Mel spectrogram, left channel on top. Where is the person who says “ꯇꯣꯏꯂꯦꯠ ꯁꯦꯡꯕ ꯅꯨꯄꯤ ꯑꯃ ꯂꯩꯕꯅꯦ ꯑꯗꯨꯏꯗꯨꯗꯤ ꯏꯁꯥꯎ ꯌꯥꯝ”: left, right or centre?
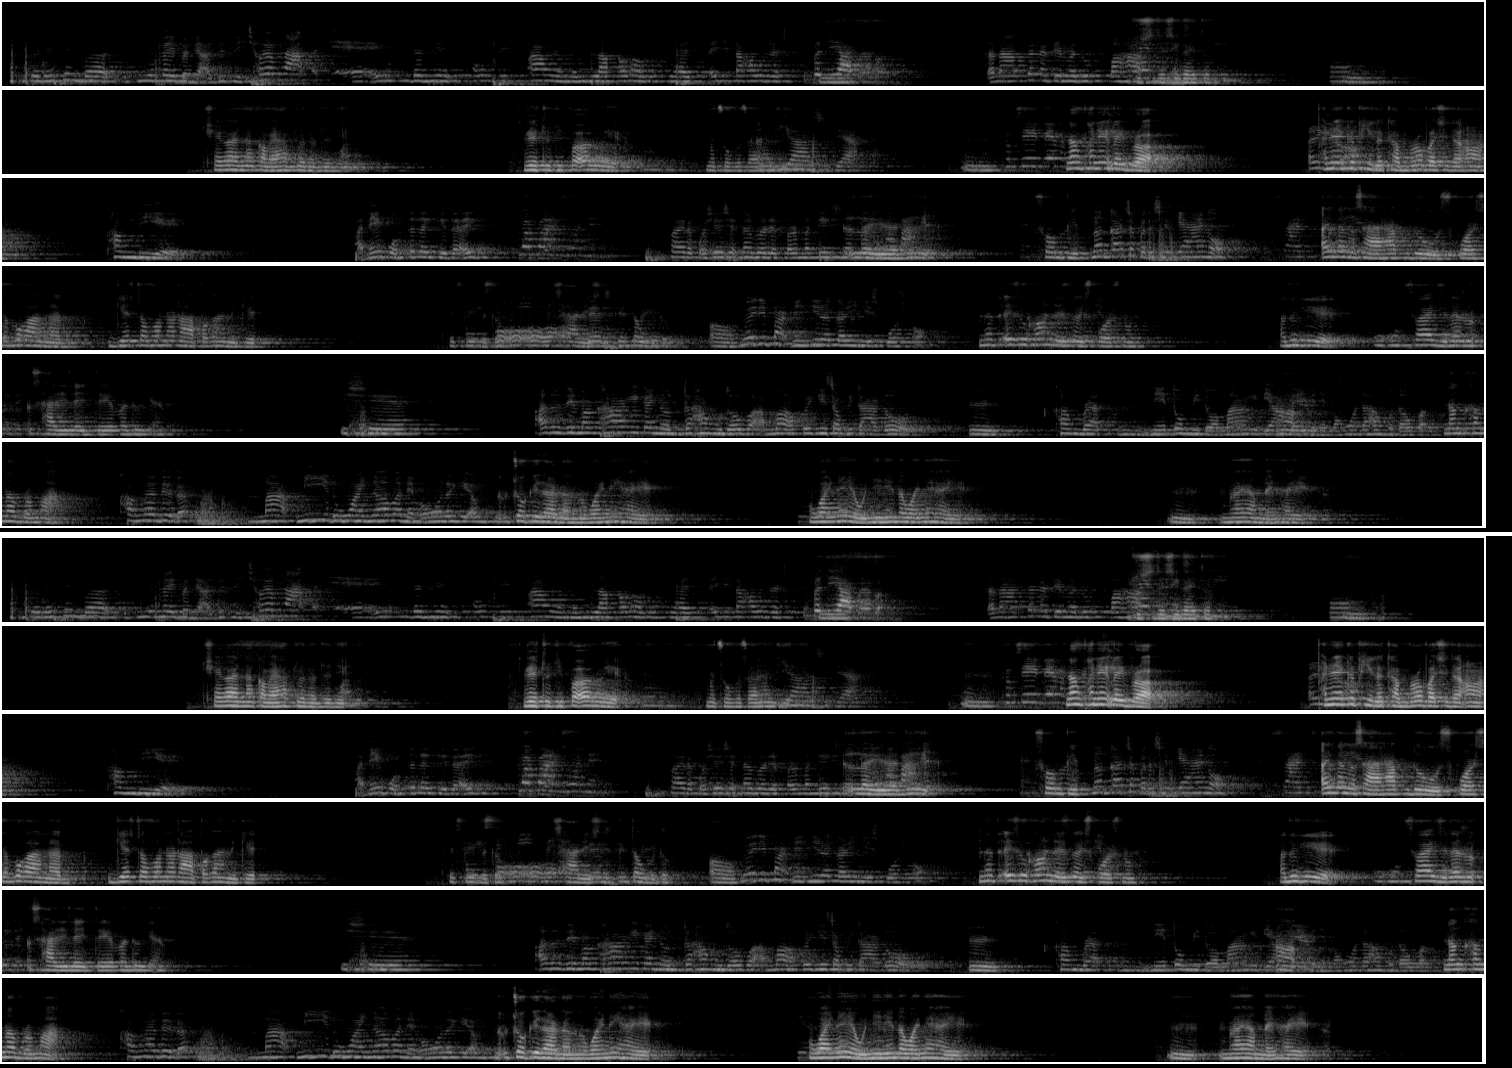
Left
